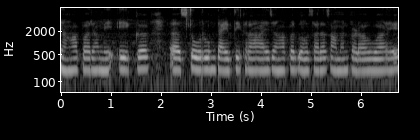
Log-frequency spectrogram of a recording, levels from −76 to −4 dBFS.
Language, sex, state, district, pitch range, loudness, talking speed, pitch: Hindi, female, Bihar, Sitamarhi, 195-205 Hz, -36 LUFS, 175 wpm, 200 Hz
